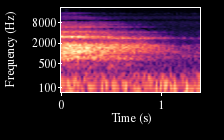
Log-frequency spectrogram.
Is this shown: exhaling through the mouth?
yes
